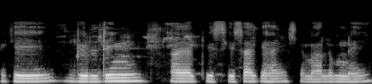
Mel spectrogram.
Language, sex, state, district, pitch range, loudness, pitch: Hindi, male, Bihar, Muzaffarpur, 135-145 Hz, -15 LUFS, 140 Hz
